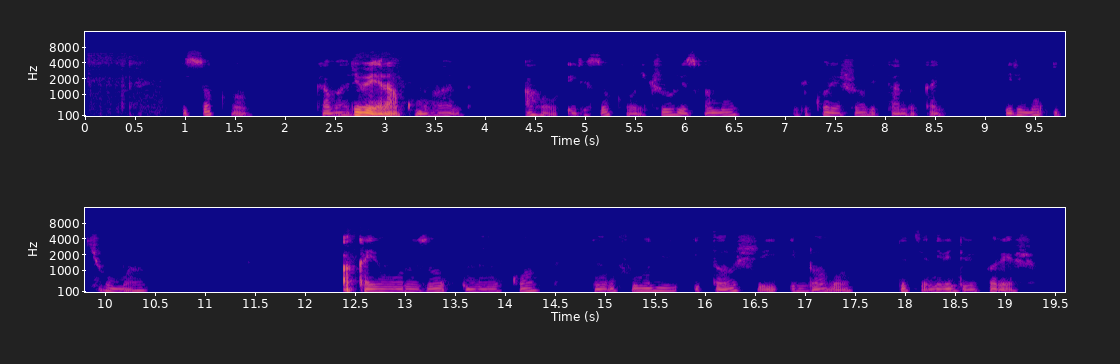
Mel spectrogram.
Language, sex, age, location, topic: Kinyarwanda, male, 18-24, Nyagatare, finance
